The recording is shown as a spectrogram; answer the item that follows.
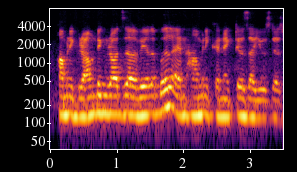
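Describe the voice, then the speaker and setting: The speaker is a man at a medium pitch. He talks at a fairly quick pace. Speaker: software product presenter. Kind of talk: webinar software demo. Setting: online webinar with screen share. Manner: fast.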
